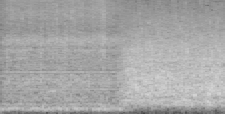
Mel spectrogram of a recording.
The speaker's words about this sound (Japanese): あなたもこんな音で癒されてみませんかステーキを焼く音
